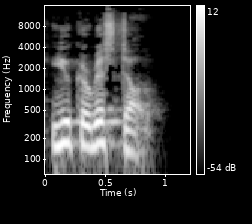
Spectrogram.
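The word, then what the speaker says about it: Eucharisto (ευχαριστώ): Because in the Greek word for giving of thanks is pronounced Eucharisto.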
